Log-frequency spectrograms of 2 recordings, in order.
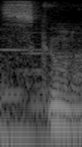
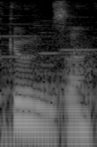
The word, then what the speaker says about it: Skoonza: I'll consult Skuza about this. Skoonza, sorry. I mispronounced my own clan leader's name.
